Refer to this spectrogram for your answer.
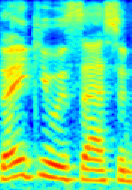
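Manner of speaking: plain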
